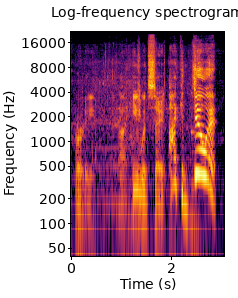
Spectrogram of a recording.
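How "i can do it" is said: put-on shocked voice, much higher, louder, slower. A player retells what party member Yunobo would say, in Yunobo's put-on shocked tone. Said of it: "in like this really unique tone... he sounds like he's just been cut straight to his core, like he's completely shocked".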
